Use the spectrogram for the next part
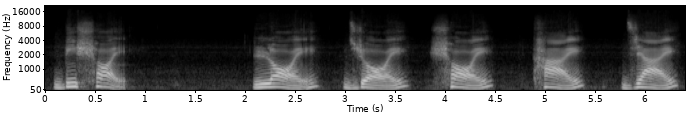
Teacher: ই অথবা একারের পরিবর্তে অ বা আ ধ্বনি এলে অন্তস্তয়ের অ বিলুপ্ত হয়ে হসন্ত রূপে উচ্চারিত হয়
